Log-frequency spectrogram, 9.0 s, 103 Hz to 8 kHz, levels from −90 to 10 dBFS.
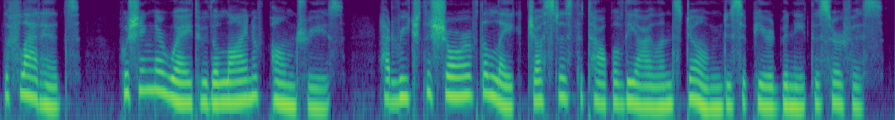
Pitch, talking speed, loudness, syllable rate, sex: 205 Hz, 200 wpm, -17 LUFS, 5.1 syllables/s, female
